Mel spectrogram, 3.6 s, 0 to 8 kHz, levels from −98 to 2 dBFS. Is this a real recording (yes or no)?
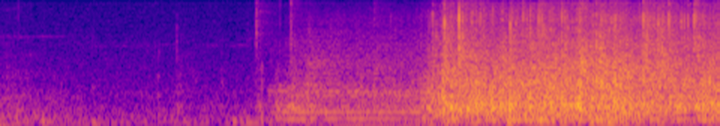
yes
